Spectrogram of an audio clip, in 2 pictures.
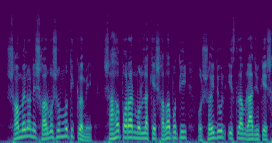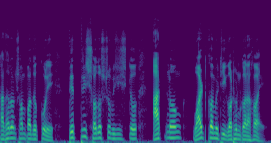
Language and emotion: Bengali, neutral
